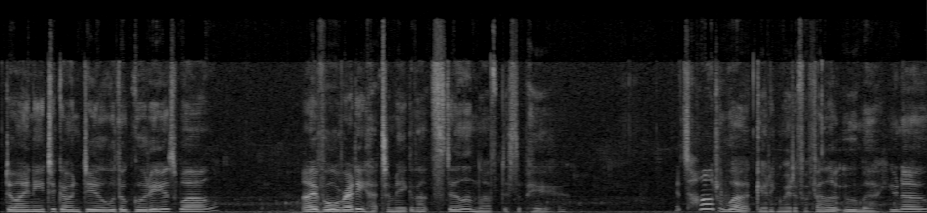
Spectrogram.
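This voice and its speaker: A woman's voice: mid-range voice, fairly even intonation, normal speed, warm tone, a little hiss or hum, lightly acted. A woman voicing a playfully menacing, teasing female mad scientist in a roleplay ASMR stream, musing theatrically. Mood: mocking, exasperated. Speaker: livestreamer. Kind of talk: roleplay ASMR livestream, answering chat in character.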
